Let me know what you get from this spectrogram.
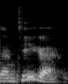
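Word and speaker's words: Antigua: an baruda yeah Antiga we used to say Antiga you told me it's Antiga it's Antiga it's my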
